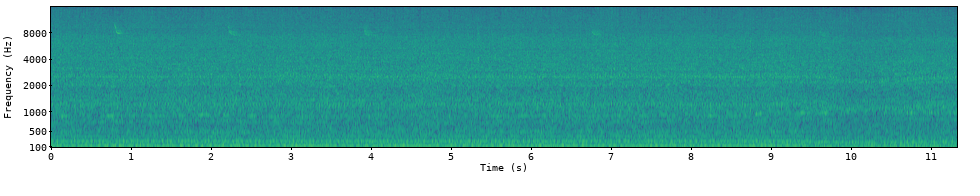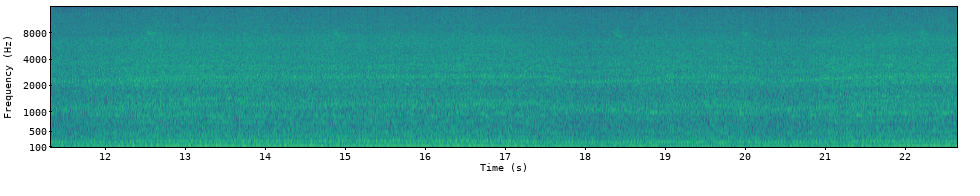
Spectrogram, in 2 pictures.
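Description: A riding lawn mower engine hums steadily, dipping slightly in pitch now and then.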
